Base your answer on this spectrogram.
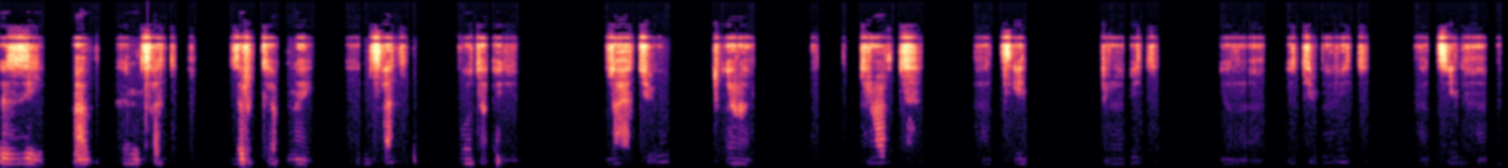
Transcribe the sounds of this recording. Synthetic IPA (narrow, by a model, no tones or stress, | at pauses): ʔɨzi | ʔaβ | hɨmt͡sʼɐt̪ | z̥ɨɾkʰːɐβnaj | hɨmt͡sʼɐt̪ | bo̞t̪ʰaʔɨjːo | zʰʼaħt̪ʰiʔu | t̪ʼɨɾɐn | t̪ɾaβt̪ | hat͡sʼin | t̪ɾɐβit̪ | jɨɾɐʔ | ɨt̪ʰimɐɾit̪ | hat͡sʼːinalːɐ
